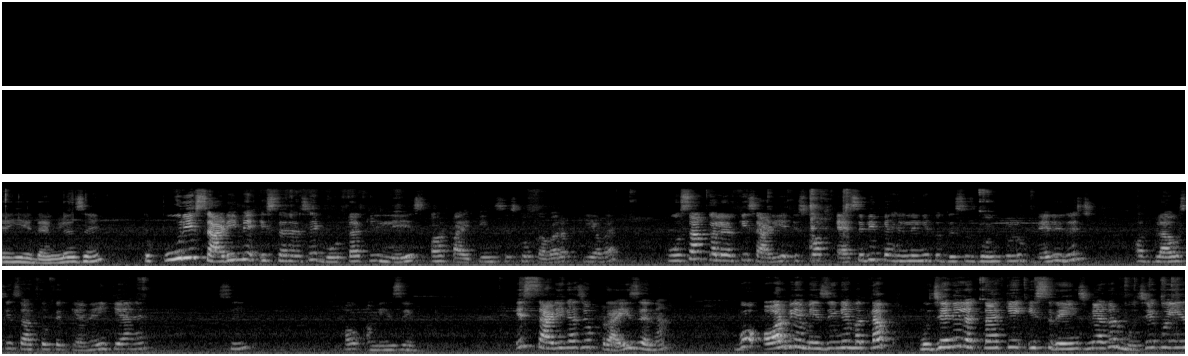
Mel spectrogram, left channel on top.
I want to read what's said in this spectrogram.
ये डैंगलर्स हैं। तो पूरी साड़ी में इस तरह से गोटा की लेस और पाइपिंग से इसको कवर अप किया हुआ है। कोसा कलर की साड़ी है, इसको आप ऐसे भी पहन लेंगे तो this is going to look very rich. और ब्लाउज के साथ तो फिर कहना ही क्या है, सी हाउ अमेजिंग। इस साड़ी का जो प्राइस है ना, वो और भी अमेजिंग है। मतलब मुझे नहीं लगता कि इस रेंज में अगर मुझे कोई ये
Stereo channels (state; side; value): silent; left; digital silence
